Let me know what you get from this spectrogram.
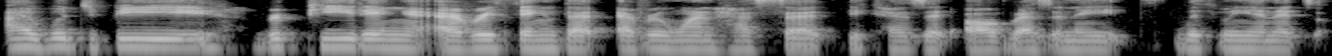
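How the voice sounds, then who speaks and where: A woman from Cameroon who grew up in Canada talks on a video-call panel. Her voice sits very low and gravelly, with an even, narrow melody, and she picks her words reflectively. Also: moderate pace. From born in Cameroon, raised in Canada. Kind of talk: panel discussion.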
